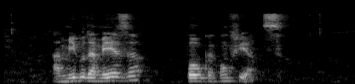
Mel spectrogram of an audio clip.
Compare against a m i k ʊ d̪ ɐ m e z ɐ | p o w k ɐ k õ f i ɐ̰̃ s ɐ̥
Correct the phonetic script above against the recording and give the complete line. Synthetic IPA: a m i ɡ ʊ d̪ ɐ m e z ɐ | p o w k ɐ k õ f i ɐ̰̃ s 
